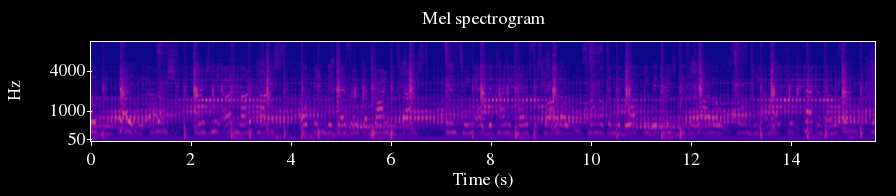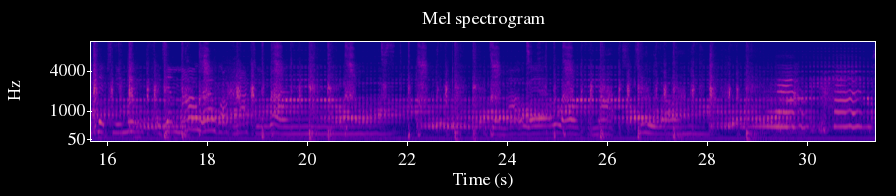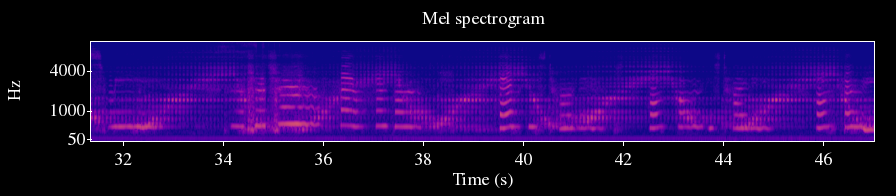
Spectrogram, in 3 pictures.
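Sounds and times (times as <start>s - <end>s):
high voice singing wordless notes: 0.0s - 33.1s, 34.0s - 45.2s, 45.8s - 47.0s.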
